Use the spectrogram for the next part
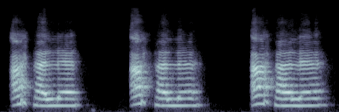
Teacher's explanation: हलक में कहीं से नहीं आएगा, डायरेक्ट सीने से बाहर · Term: गोल हा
